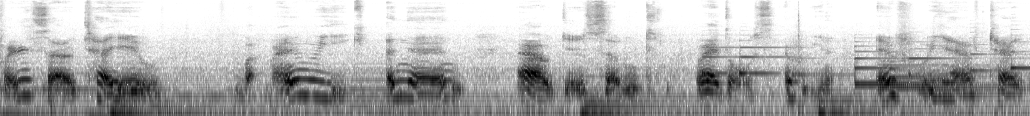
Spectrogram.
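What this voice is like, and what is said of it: Sick, unwell-sounding voice. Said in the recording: “I don't sound too good today ... my voice is sick”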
